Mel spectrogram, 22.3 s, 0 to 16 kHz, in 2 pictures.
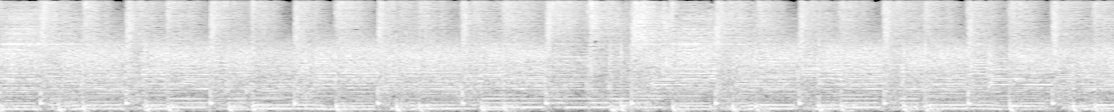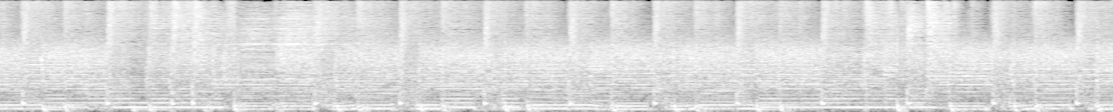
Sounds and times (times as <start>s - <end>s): Music: 0.0s - 22.2s.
